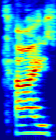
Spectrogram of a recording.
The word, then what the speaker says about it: Keyes: Now, I've heard it now pronounced Keys Peak. I've heard it announced Kai's Peak. I'm going to stick with Keys because, well, that seems to work out pretty well.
